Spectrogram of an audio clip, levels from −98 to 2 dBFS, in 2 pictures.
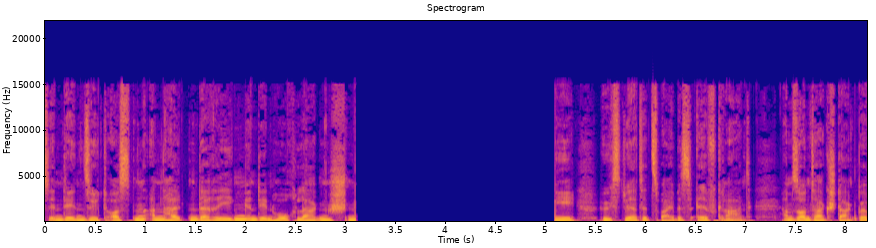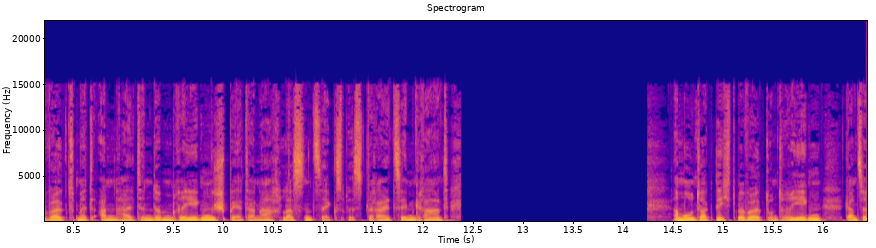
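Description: At 3.11 s the speech just cuts out for 2.0 s, a playback stall, most likely the player starving for data or its thread getting blocked, before it resumes at 5.11 s. The same thing happens at 12.38 s, with silence until 14.26 s, roughly 1.87 s.

Each stall is followed by time-compressed catch-up. The player trims its backlog by snipping out tiny pieces and cross-fading over the gaps, so the speech comes out rushed at normal pitch. The first runs 5.11 to 8.11 s at 1.15 times speed, ending just before "bewölkt mit anhaltendem". The second runs from 14.26 s to the end at 1.25 times speed.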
